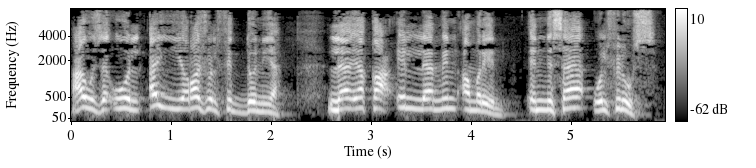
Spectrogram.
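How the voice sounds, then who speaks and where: High-pitched impassioned Egyptian preacher. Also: male voice, brisk. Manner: impassioned, emphatic. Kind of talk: sermon. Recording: dull lo-fi recording.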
